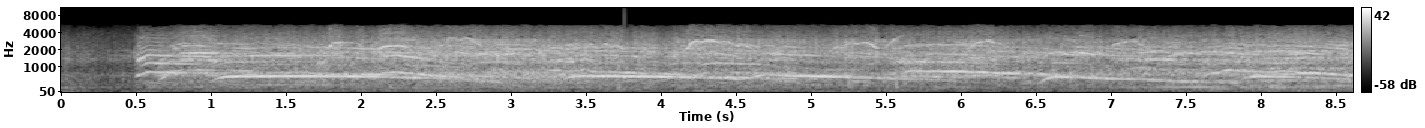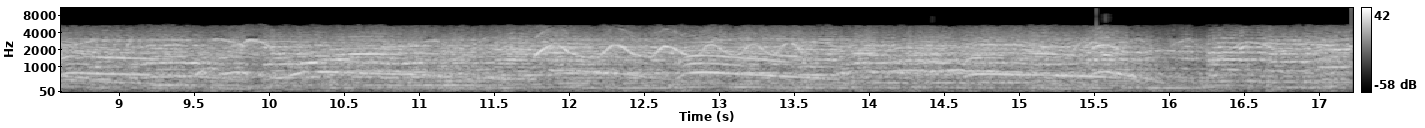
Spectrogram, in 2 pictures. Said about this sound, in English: There'll be a crowd in Peter waiting to welcome the train at the end of its run, probably the biggest crowd this little place has ever known. With their brass band all lined up and ready, and here she comes.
